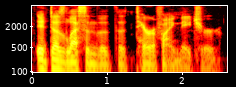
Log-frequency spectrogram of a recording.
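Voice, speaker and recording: A man's voice: extremely low pitch, lively intonation, normal speed, a bit bright, no echo, studio quality. A man interviewing on a podcast in a casual, informal and agreeable chatty way. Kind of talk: casual chat.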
